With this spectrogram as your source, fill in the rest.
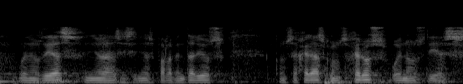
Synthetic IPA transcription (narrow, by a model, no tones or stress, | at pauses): bwenozðiasːeɲoɾasiseɲo̞ɾespaɾlament̪aɾjos | ko̞nse̞xeɾasko̞nsexeɾo̞zbwe̞nozðias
